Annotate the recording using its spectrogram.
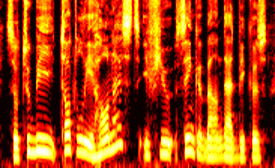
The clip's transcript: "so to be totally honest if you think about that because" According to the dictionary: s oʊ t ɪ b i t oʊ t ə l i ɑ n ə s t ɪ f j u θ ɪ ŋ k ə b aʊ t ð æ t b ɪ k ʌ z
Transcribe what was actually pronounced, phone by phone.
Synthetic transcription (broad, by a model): s oʊ t ɪ b i t oʊ t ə l i ɑ n ə s t ɪ f j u θ ɪ ŋ k ə b aʊ t ð æ t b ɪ k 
